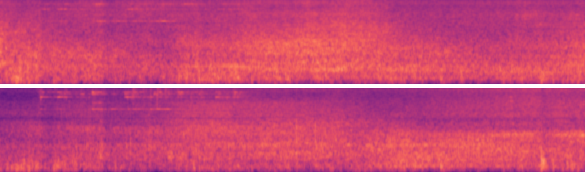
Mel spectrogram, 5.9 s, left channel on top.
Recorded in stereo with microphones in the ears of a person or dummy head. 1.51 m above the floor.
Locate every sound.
0.4 s keys jangling: 80° right, 2.5 m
